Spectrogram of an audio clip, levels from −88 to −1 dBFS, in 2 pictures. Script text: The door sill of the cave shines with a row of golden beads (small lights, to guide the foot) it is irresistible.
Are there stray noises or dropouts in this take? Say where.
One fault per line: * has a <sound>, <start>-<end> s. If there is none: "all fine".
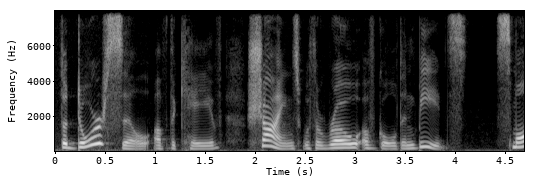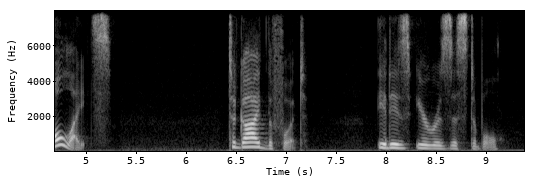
all fine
